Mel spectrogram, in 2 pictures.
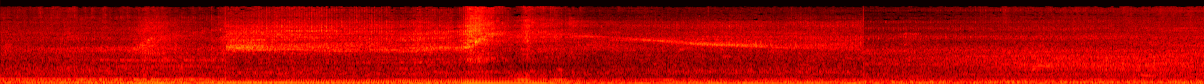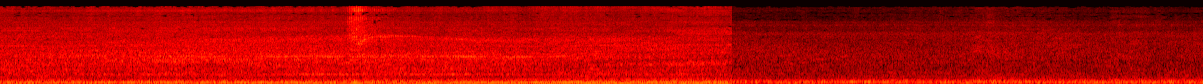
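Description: High-performance car engines running and revving, with a few sharp clicks. The engine note changes abruptly several times.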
